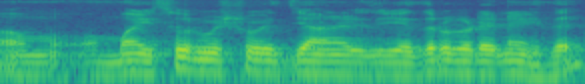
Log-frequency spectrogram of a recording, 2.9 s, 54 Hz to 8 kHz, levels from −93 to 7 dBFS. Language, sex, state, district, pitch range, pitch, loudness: Kannada, male, Karnataka, Mysore, 100-110 Hz, 105 Hz, -16 LUFS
